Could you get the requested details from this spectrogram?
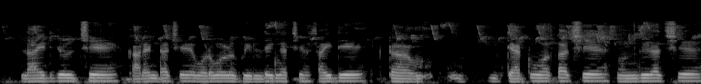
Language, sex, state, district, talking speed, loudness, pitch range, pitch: Bengali, male, West Bengal, Malda, 145 wpm, -30 LUFS, 140-150 Hz, 145 Hz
